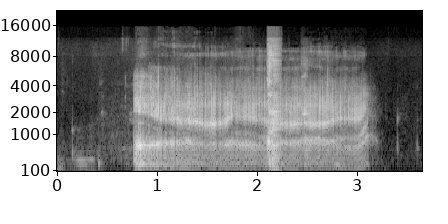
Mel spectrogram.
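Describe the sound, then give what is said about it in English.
A person imitates a goat with one long, strained bleat lasting over two seconds, raspy and wavering in pitch, with a brief click partway through. A short soft sound comes before it. “That literally, it sounded like an Italian goat.”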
